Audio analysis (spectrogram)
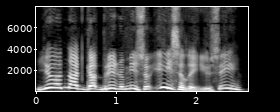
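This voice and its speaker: A man's voice: very high voice, wildly swooping pitch, normal speed, no room sound, studio quality, voice pushed up, exaggerated voice. A man voicing a fussy, self-satisfied Belgian detective in an audiobook, speaking with a put-on French accent in a precise, mannered way. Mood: smug, teasing. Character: fussy, smug middle-aged male Belgian detective. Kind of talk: audiobook character voice.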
